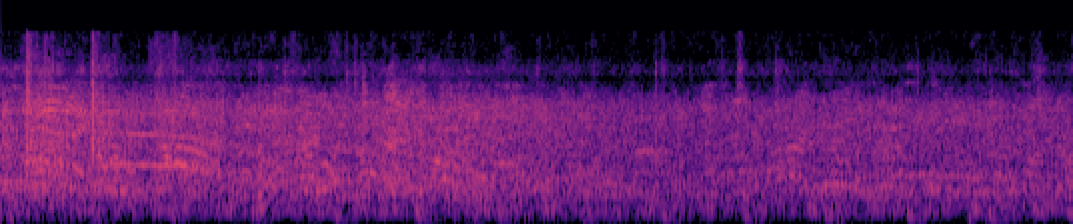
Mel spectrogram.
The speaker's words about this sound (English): Good Thursday night crowd on hand, getting into it for the first time tonight.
